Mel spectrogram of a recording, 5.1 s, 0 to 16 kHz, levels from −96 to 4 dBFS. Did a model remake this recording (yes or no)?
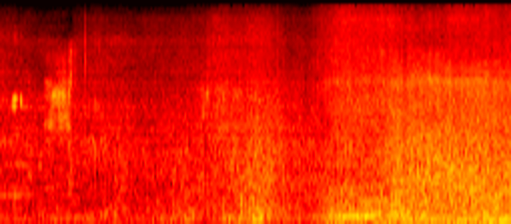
yes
